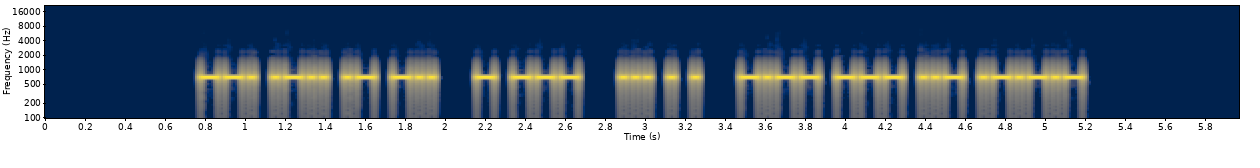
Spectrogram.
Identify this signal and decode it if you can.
Morse code, heard as a keyed tone, about 40 wpm, 700 Hz. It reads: GLAD TO SEE YOU.
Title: Sentences from Top 800 Words 40wpm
